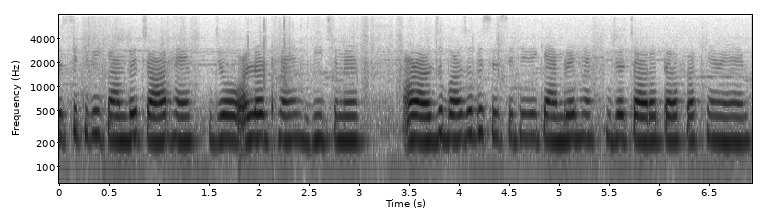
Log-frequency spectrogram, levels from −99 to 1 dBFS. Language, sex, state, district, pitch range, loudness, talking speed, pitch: Hindi, female, Himachal Pradesh, Shimla, 215-230 Hz, -15 LUFS, 165 wpm, 220 Hz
